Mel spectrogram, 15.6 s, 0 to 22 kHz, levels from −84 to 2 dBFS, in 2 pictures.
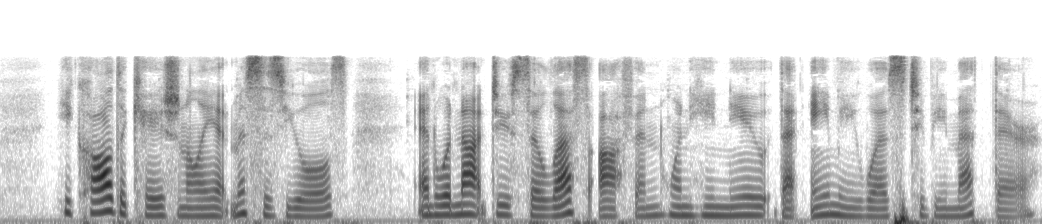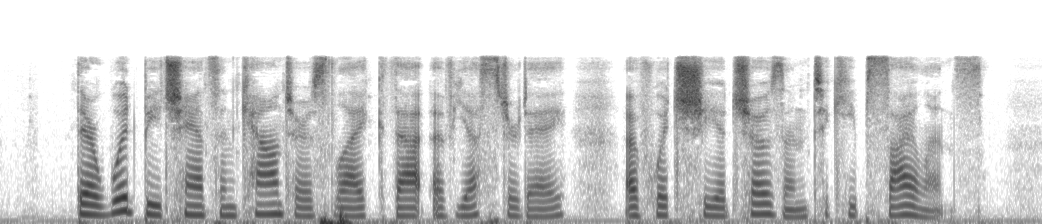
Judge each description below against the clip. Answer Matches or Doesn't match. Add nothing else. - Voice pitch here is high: Doesn't match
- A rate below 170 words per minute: Matches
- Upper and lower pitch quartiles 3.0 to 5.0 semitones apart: Doesn't match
